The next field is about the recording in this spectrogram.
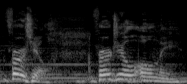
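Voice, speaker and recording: A woman's voice: on the low side, very animated, measured pace. A woman playing an eager, nerdy, admiring engineer with a gushing, deferential manner in a game. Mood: awed, nervous. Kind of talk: video game cutscene acting. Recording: music behind the voice.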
